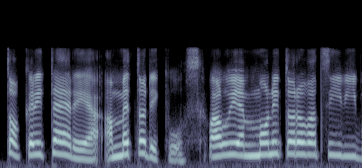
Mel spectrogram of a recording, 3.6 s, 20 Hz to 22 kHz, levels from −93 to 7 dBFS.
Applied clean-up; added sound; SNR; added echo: neural diffusion model UNIVERSE++.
